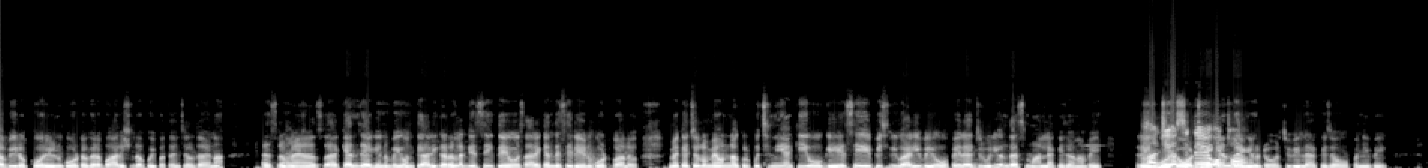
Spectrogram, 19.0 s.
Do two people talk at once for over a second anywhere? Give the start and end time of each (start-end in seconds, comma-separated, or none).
15.3-16.5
